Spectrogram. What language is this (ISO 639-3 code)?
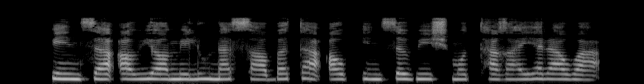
pus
